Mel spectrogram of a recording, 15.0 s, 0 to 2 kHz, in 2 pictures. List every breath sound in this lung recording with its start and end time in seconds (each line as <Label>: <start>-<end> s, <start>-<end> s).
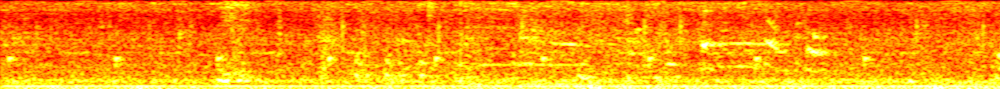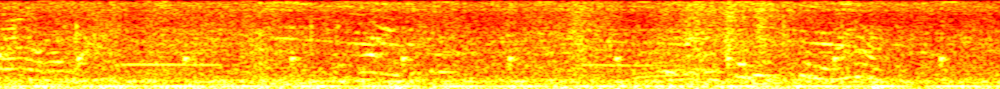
Inhalation: 1.53-2.02 s
Crackles: 1.53-2.02 s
